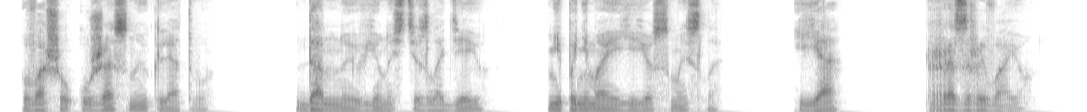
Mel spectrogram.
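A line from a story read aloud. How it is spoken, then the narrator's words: Quiet and clear. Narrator (Russian): Он тихо и внятно сказал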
